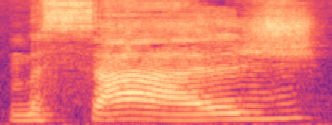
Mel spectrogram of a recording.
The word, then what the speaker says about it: massage: television very good now there are only a few words that have the voiced z sound at the end a few of these words are the color beige the word massage and the word pre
